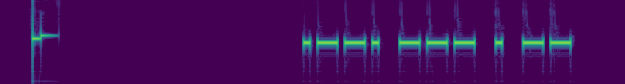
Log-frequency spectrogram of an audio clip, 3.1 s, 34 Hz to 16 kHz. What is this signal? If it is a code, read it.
Morse code, heard as a keyed tone, about 36 wpm, 700 Hz. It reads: POEM
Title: Four Letter Words - 35wpm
